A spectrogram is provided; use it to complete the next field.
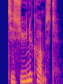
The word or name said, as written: tilsynekomst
